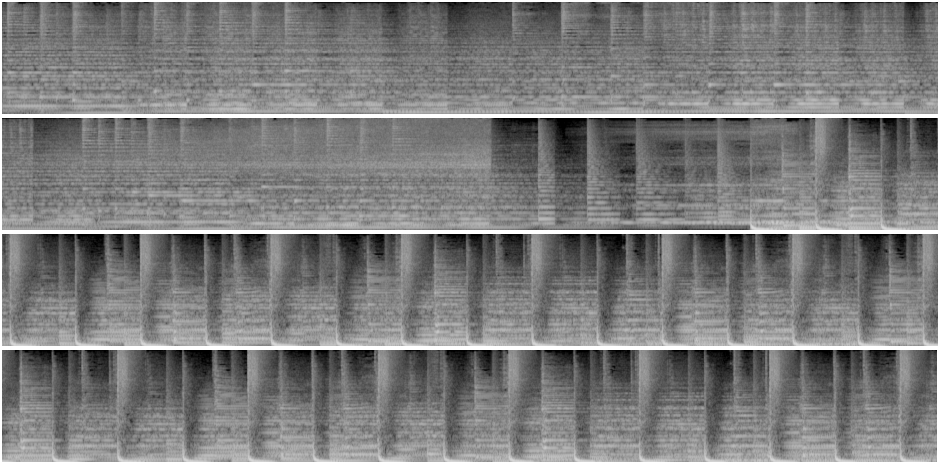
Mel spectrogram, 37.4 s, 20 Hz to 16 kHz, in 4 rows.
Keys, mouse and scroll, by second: 1.3 right click, 2.5 click, 3.4 F3, 3.9 F2, 4.3-5.3 drag, 8.6 c, 9.0-12.1 drag, 12.1-14.0 shift+drag, 32.9-35.5 drag.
